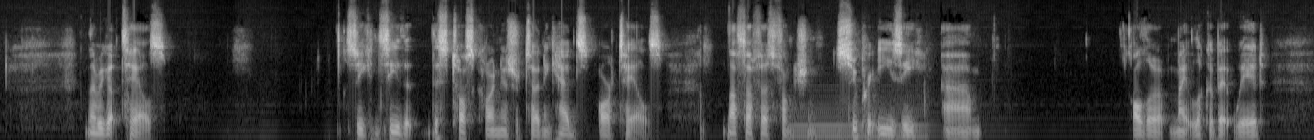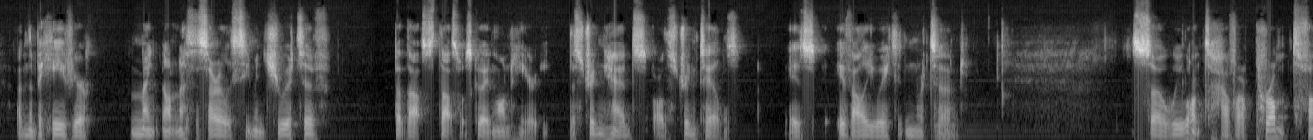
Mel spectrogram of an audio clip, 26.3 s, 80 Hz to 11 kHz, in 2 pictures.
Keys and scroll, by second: 24.6-26.2 typing.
